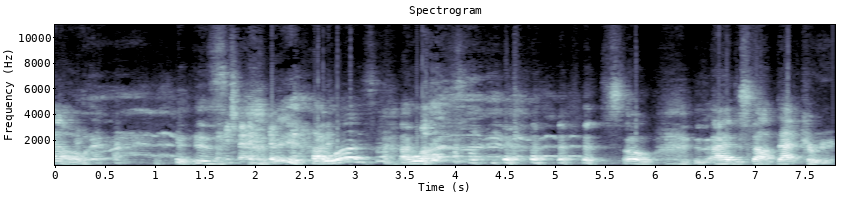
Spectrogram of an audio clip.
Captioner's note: laughter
